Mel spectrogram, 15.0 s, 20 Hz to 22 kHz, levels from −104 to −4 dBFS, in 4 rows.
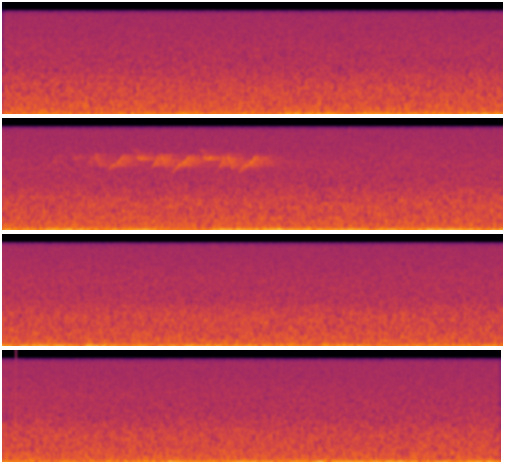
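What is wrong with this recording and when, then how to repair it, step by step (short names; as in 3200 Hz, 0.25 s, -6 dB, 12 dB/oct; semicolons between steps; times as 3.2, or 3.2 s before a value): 11.38 pop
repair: de-click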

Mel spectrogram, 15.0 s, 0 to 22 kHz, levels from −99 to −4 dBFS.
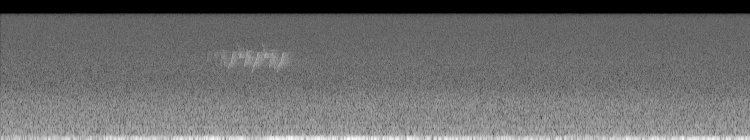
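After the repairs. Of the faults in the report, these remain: none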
